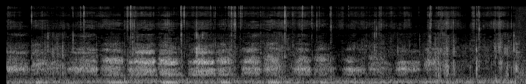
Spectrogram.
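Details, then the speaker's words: A dog panting rapidly and loudly, with a harsh, honking rasp on each breath; this is inspiratory stridor from laryngeal paralysis. "your dog panting a lot, making these loud breathing noises? He or she may have a condition called laryngeal paralysis."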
